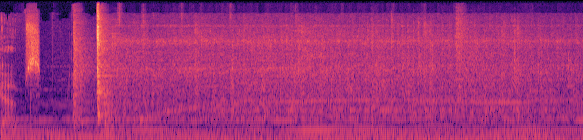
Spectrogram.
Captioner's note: kinetoscope whirring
